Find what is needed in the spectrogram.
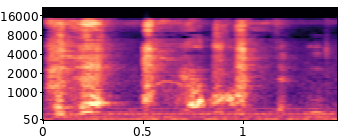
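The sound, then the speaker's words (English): A person acts out a coughing fit: four or five harsh, raspy coughs in quick, uneven succession, with no talking. “Coughs up blood all over the blanket.”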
